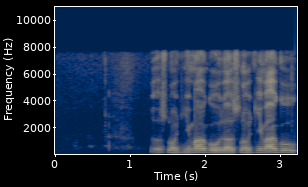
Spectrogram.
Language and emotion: Russian, sad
